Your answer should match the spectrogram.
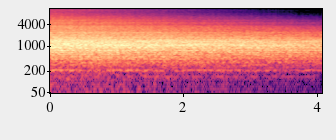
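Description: The end of an electronic house track: the kick-drum beat stops and a hissing wash of noise fades out slowly, its highest frequencies dying away first.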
